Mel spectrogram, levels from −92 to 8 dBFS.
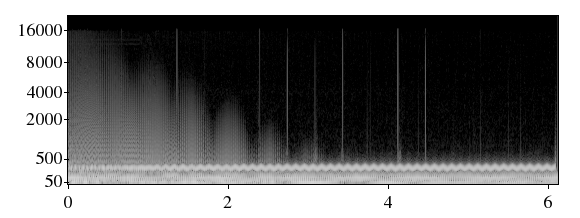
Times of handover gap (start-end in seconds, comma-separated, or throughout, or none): none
